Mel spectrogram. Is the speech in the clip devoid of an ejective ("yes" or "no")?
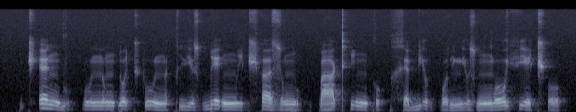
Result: no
